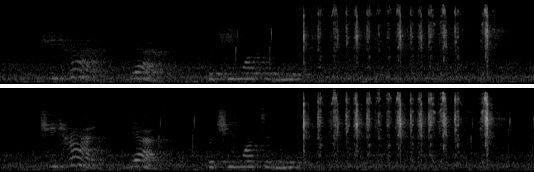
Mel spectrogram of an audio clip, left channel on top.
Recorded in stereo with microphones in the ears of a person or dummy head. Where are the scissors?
20° right (ahead or behind), 0.6 m.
